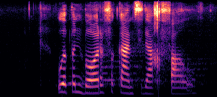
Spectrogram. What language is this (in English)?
Afrikaans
